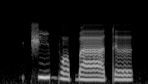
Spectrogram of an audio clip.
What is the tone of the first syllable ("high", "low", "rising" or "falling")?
high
